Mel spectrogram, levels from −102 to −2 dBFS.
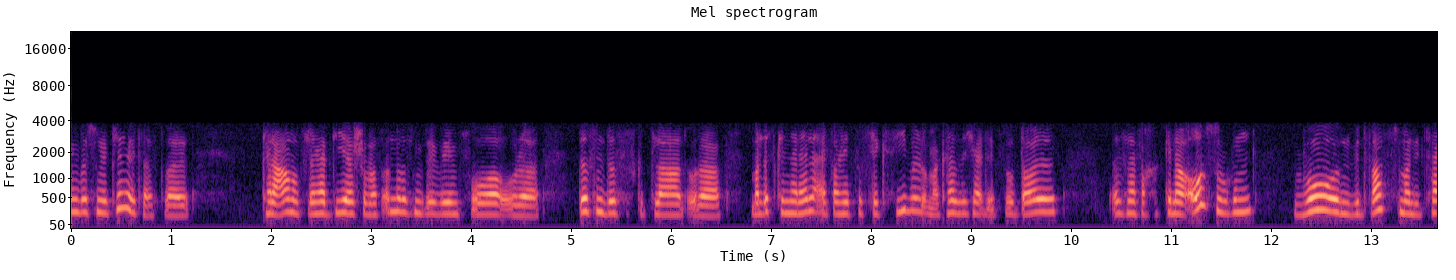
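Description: No faults can be heard at any point in the speech.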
